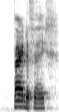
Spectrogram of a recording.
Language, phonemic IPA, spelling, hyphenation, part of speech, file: Dutch, /ˈpaːr.də(n)ˌvɛi̯x/, paardenvijg, paar‧den‧vijg, noun, Nl-paardenvijg.ogg
- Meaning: piece of horse dung ; horse dropping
